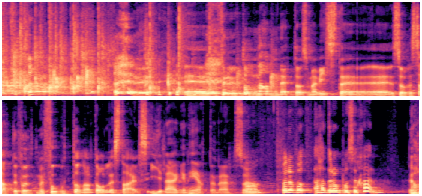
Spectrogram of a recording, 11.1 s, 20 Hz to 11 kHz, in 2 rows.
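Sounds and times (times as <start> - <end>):
crowd voices and cheers: 0.0 - 3.6
applause sound effect: 0.0 - 3.8
laughter: 0.0 - 7.4
speech: 2.5 - 11.1.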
